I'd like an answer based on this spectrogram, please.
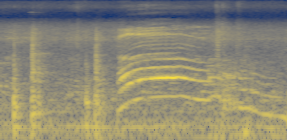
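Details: Cat yowling, courting or threatening a fight: a few soft taps, then one sustained wailing cry that swells, holds steady and fades into a low moan.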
